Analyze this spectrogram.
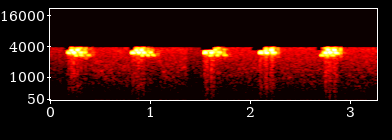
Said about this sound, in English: Them birds loud.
